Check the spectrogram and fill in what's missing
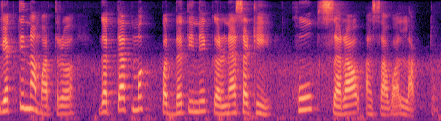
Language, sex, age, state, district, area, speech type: Marathi, female, 60+, Maharashtra, Nanded, urban, spontaneous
